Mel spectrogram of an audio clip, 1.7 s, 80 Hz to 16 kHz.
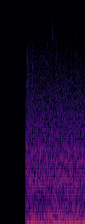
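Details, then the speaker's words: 1995 Cadillac Fleetwood at idle in January 2014, before the mufflers were replaced: a loud, deep, blatting rumble with no muffling, as exhaust escapes under the car through very badly worn mufflers. The car also had oil and coolant leaks. "it had very very bad Mufflers it also had an an oil leak and coolant leak so in January 2014 the car sounded like this"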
